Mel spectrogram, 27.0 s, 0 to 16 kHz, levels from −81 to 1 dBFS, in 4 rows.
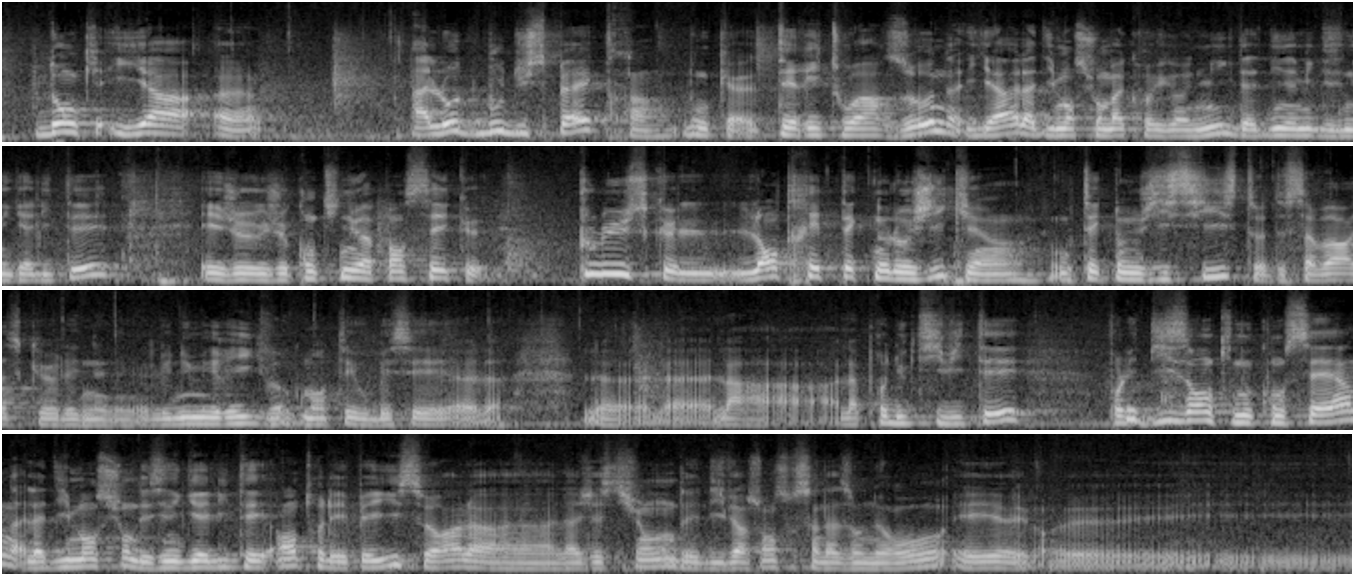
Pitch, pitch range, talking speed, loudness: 130 Hz, 120-155 Hz, 180 wpm, -23 LUFS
